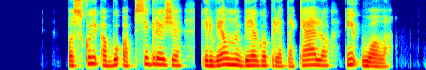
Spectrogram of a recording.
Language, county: Lithuanian, Šiauliai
